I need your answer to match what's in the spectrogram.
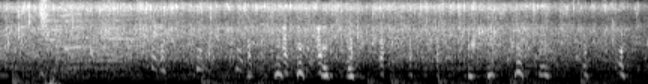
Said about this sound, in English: Let me get my toilet flush.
